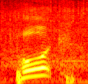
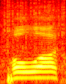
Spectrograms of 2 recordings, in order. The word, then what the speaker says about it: Pollock: Big Daddy, car number 88 from Pullock, South Dakota. I said it right. I called it Pollock once, and I got yelled at for days. It's Pullock, South Dakota.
